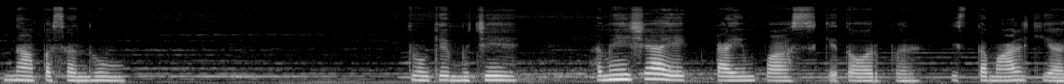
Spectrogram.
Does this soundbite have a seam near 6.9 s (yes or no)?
no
